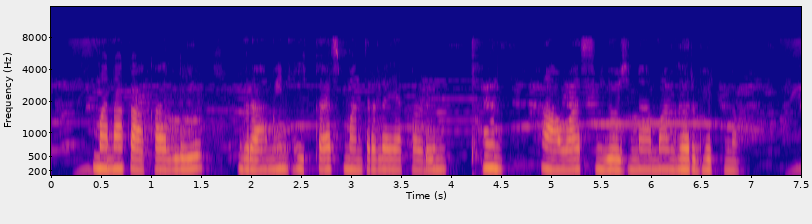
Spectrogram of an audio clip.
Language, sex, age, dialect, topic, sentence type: Marathi, female, 56-60, Northern Konkan, agriculture, statement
